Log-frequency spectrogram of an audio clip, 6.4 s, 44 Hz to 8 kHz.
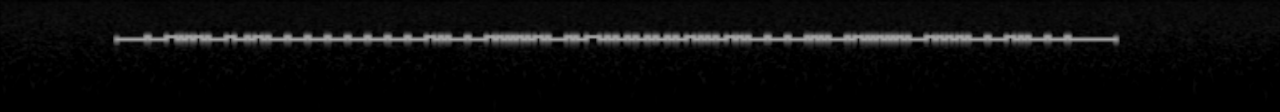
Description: RTTY (75 baud, 170 Hz shift), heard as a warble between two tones, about 1360 Hz centre. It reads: MAN SAGT, DASS IN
